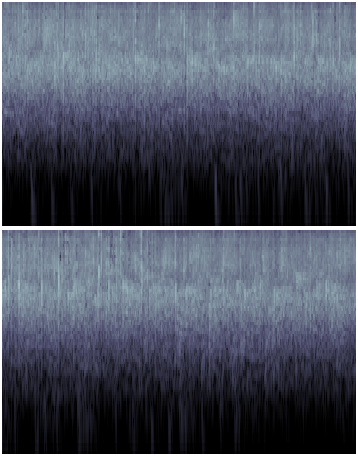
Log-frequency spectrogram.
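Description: A crowd applauds a storyteller steadily for several seconds, a dense, even wash of many hands clapping at a constant loud level with no voices standing out.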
